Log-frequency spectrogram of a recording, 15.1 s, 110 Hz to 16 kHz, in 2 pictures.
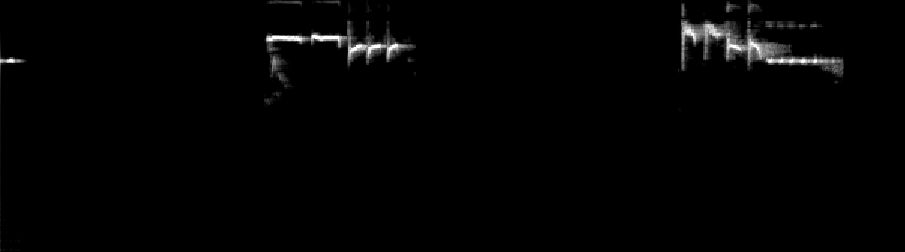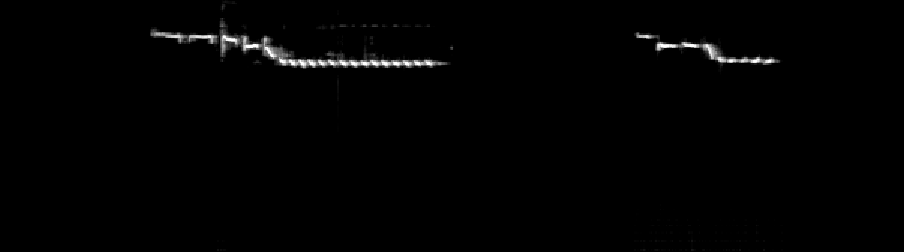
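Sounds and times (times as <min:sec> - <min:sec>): bird singing with trill: 0:00.0 - 0:00.3, 0:02.2 - 0:03.5, 0:05.7 - 0:07.1, 0:08.8 - 0:11.4, 0:12.8 - 0:14.1.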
